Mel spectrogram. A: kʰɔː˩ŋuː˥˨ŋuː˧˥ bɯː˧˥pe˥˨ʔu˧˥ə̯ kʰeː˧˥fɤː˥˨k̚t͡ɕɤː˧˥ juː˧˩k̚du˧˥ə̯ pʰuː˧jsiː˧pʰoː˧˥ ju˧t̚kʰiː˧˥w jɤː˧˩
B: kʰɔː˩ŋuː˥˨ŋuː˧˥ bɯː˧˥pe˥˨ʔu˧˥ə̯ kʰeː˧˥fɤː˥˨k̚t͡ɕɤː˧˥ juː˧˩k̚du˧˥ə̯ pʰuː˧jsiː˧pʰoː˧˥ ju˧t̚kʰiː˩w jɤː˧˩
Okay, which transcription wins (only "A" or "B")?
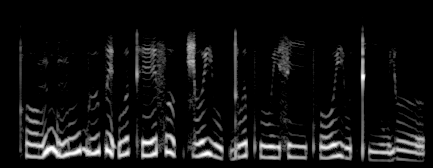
B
